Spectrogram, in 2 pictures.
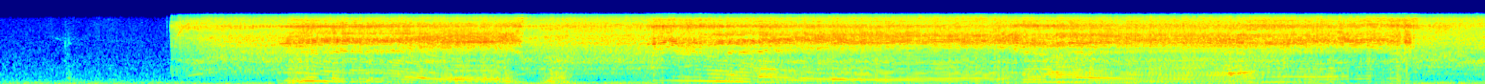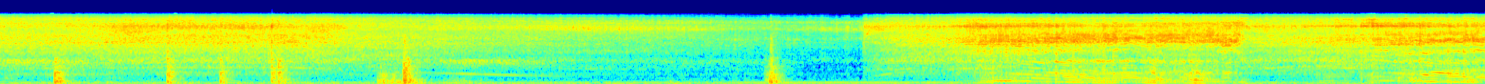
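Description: A handheld power tool cutting masonry and throwing up dust. It starts about two seconds in, and its whine repeatedly sags in pitch and recovers as the blade bites. A quieter stretch in the middle holds a few sharp clicks, and then the cutting starts again.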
